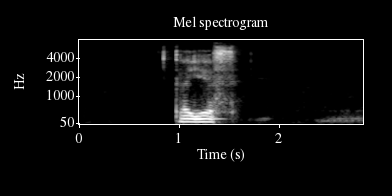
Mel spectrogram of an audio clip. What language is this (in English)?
Bashkir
